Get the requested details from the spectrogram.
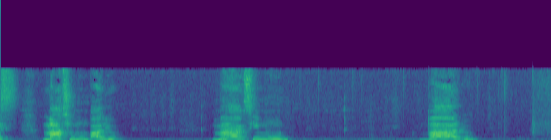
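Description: A middle-aged man speaks calmly and slowly, close to the microphone.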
